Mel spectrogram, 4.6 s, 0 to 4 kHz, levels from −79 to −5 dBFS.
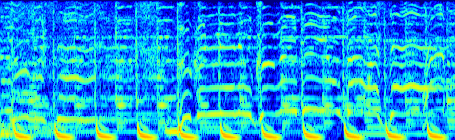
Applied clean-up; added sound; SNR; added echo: none; none; none; none.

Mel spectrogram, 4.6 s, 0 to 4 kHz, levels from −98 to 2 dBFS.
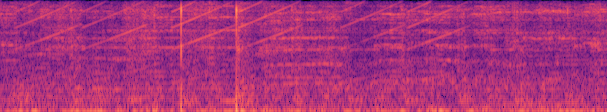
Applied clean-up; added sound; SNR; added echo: neural separator model SepFormer WHAMR!.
